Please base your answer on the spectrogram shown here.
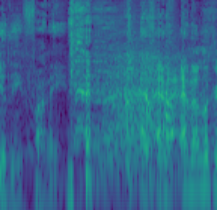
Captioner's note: laughter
